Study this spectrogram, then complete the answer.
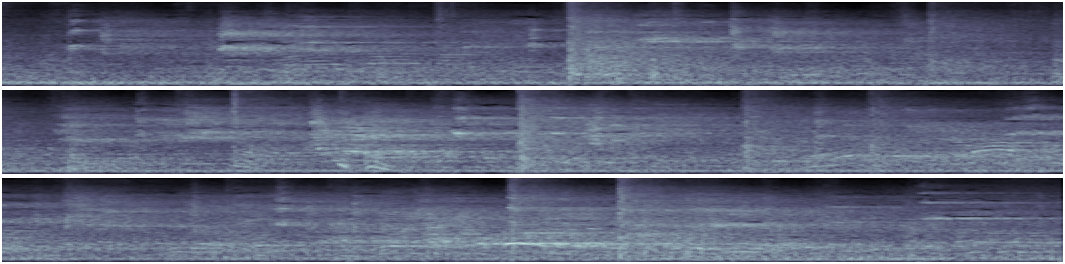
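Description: Men shout and call out during play, in a large echoing hall.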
